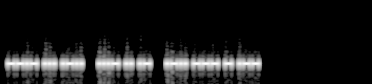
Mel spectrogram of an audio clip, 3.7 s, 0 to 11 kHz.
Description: Morse code, heard as a keyed tone, about 53 wpm, 700 Hz. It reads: QSL VIA LOTW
